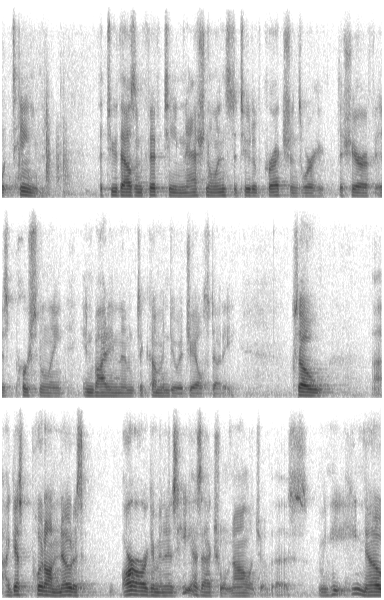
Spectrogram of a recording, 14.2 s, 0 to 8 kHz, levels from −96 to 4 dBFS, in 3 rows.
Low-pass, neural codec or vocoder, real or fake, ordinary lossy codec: 7.2 kHz; none; real; Opus, 16 kbps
